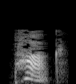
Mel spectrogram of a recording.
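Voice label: "puck", English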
